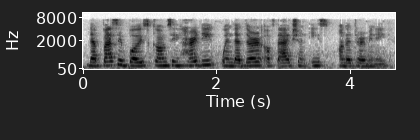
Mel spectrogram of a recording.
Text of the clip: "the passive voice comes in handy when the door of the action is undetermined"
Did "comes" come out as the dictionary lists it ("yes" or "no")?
no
